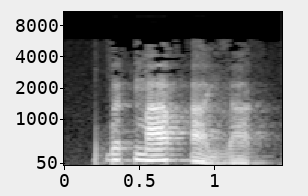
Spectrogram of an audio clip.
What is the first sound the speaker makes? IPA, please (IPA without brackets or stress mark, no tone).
ɓ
